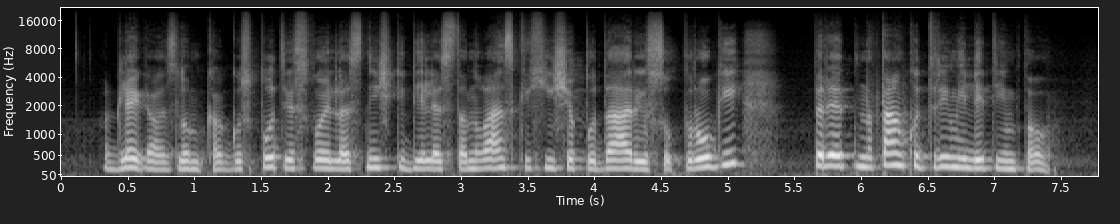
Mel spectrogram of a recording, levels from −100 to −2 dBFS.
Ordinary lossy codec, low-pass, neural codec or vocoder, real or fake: none; 19.8 kHz; autoencoder, 48 kHz, 32 numbers a frame, DAC-VAE, trained on Japanese speech; fake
